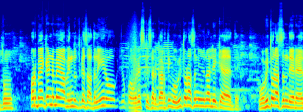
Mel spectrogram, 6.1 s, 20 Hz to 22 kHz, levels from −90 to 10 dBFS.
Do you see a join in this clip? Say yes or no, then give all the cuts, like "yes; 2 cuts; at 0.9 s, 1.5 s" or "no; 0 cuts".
yes; 1 cut; at 2.6 s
